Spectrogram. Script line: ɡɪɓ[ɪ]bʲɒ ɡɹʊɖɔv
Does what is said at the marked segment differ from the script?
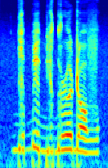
no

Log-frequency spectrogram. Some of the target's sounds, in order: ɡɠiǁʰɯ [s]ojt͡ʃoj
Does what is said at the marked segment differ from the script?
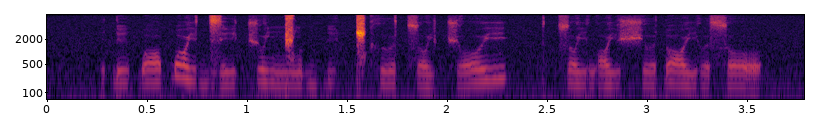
yes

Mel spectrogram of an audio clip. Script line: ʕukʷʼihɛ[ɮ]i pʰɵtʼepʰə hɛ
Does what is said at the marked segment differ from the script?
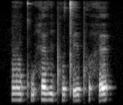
yes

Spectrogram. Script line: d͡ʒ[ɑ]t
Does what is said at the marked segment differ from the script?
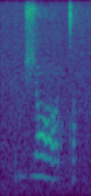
yes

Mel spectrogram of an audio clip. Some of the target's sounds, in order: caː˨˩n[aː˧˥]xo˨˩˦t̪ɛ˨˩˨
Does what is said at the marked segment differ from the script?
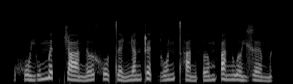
yes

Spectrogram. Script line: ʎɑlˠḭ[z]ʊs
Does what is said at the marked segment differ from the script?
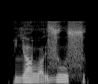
no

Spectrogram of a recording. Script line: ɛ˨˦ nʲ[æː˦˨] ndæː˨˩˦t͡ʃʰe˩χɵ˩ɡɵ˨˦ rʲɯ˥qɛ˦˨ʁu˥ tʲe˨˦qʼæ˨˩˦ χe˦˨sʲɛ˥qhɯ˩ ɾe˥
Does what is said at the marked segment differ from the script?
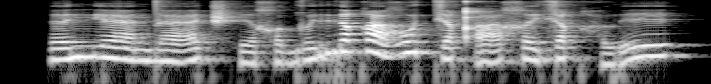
no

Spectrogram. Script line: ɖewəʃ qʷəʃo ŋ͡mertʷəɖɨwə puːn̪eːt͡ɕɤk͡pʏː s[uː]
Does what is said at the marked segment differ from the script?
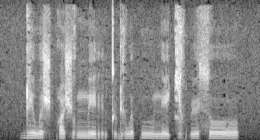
yes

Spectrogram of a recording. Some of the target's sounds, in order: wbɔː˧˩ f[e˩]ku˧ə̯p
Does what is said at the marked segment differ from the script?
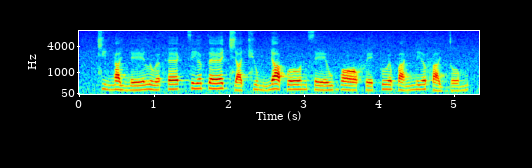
no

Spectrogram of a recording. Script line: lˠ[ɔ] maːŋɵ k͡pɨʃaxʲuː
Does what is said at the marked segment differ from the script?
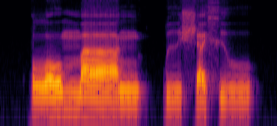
yes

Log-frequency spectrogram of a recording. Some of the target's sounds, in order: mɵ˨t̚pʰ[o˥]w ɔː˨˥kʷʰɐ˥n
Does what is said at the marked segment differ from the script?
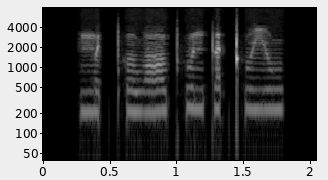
yes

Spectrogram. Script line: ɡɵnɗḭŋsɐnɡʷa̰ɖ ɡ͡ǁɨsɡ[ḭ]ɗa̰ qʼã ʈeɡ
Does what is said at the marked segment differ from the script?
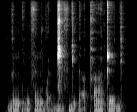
yes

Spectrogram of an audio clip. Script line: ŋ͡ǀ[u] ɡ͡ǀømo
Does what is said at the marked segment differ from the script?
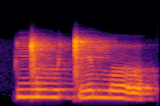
no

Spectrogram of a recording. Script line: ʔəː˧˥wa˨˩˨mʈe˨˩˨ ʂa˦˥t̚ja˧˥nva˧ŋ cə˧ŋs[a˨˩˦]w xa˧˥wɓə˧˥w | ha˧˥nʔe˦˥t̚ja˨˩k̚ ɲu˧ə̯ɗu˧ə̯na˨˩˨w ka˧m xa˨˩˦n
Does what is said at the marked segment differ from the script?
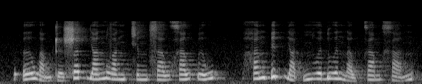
yes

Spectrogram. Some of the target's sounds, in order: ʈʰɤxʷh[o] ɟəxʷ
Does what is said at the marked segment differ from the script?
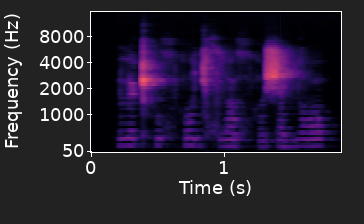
no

